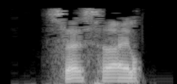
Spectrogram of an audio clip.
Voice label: "sessile", English; adjectives

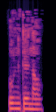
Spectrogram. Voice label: "ungenau", German; adjectives

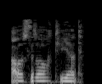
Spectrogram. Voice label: "aussortiert", German; adjectives

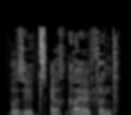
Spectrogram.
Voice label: "besitzergreifend", german; adjectives

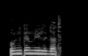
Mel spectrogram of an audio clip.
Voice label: "ungemildert", German; adjectives

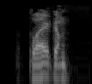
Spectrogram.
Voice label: "legging", English; nouns

